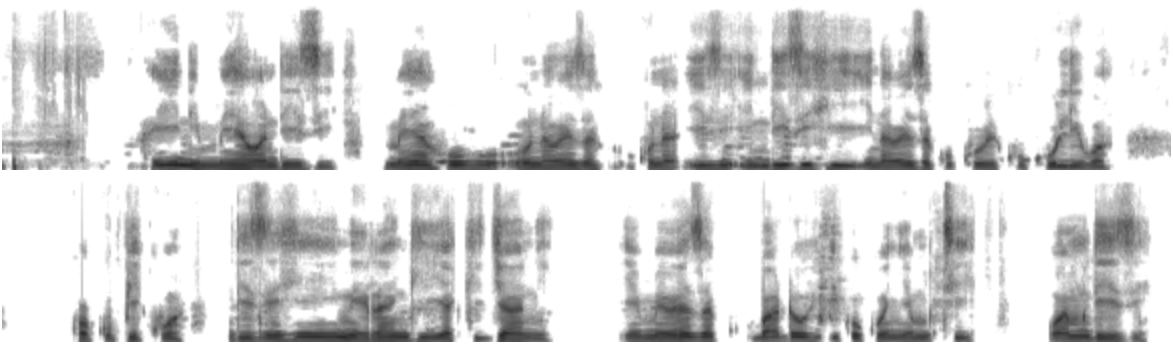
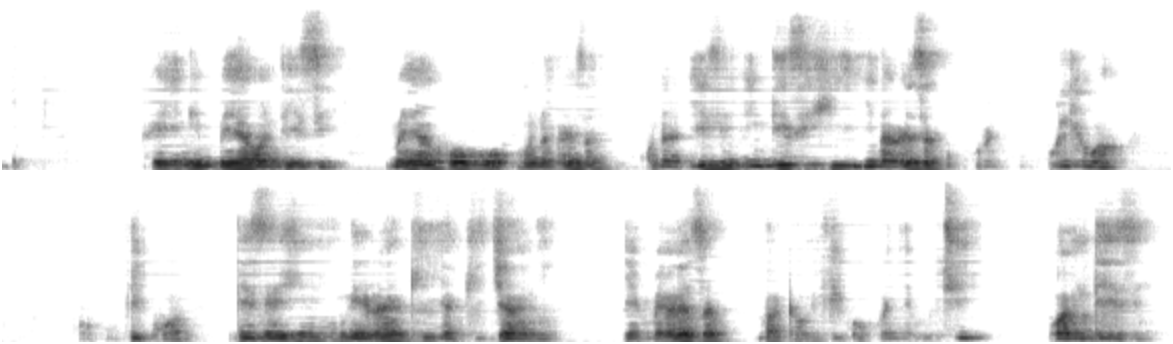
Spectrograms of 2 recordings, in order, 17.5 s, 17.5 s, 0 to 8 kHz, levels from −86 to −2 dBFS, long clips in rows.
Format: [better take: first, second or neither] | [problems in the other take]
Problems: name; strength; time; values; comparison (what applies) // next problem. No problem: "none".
first | noise reduction (neural mask model DeepFilterNet 3)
